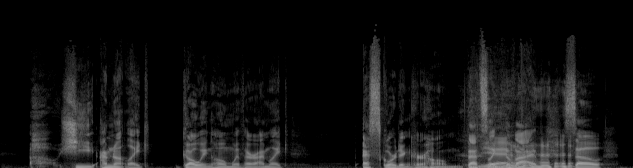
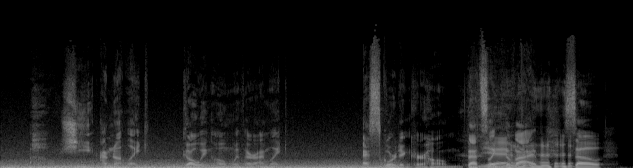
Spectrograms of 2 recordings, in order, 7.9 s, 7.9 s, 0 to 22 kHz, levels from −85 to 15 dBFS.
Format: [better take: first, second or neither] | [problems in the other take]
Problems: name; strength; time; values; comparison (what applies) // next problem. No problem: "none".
first | wind noise on the microphone; heavy; until 5 s; 7 dB below the speech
